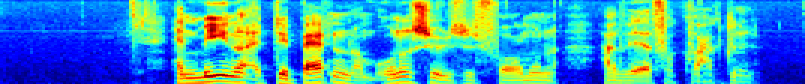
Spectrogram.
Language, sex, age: Danish, male, 67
